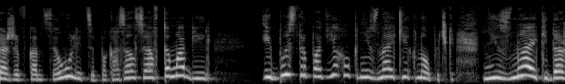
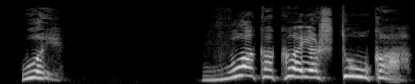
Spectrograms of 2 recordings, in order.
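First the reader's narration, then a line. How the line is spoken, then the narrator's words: Exclamation. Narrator (Russian): воскликнул он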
